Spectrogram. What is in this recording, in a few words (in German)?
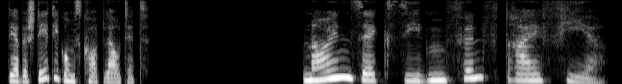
ssml example zahlencode langsam de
